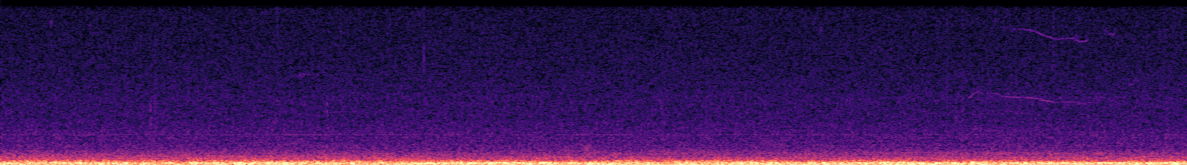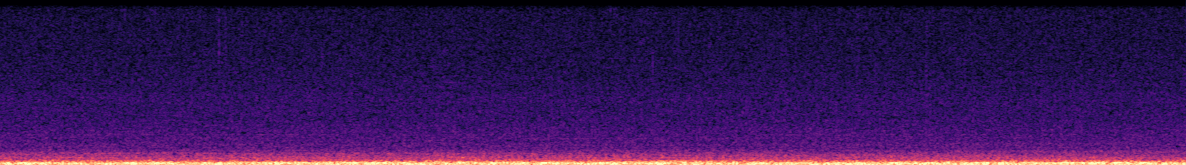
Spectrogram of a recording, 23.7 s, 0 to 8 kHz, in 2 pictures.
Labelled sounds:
10.0	10.5	killer whale, 2.6 to 4.0 kHz

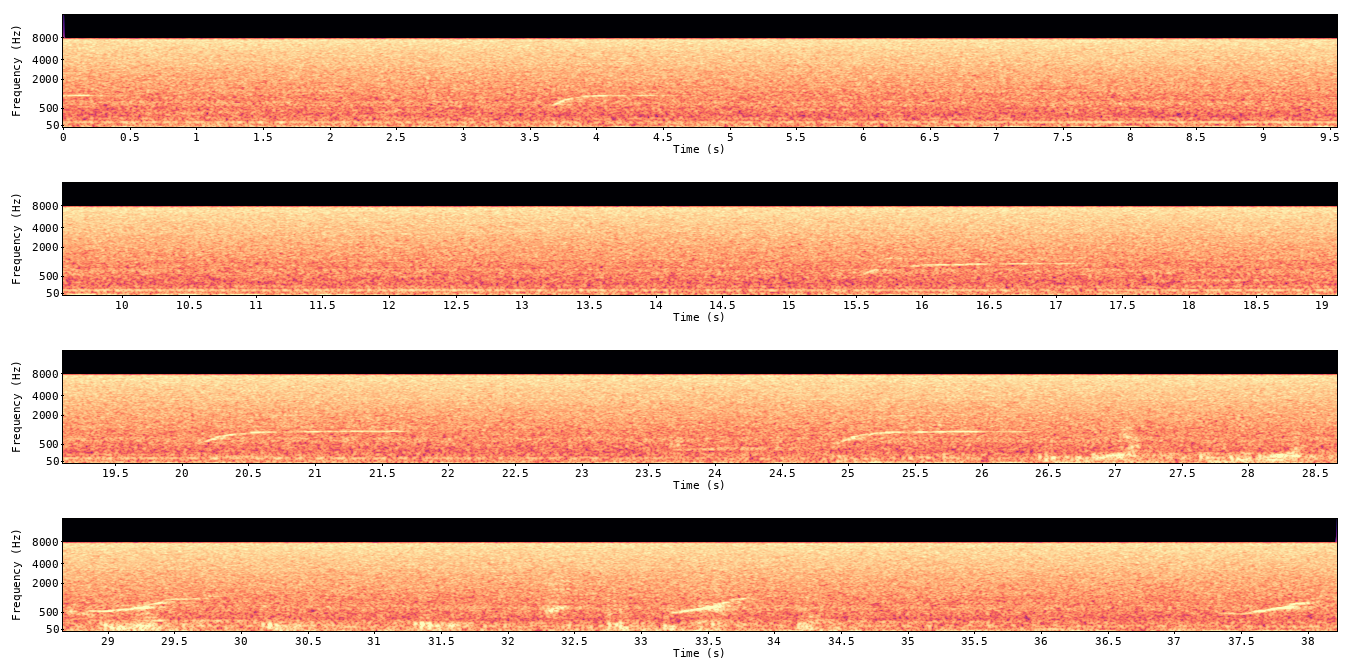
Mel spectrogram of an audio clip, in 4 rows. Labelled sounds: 3.7	4.2	humpback whale, 0.80 to 1.1 kHz
15.9	16.5	humpback whale, 0.86 to 1.1 kHz
20.2	21.4	humpback whale, 0.80 to 1.1 kHz
25.0	26.0	humpback whale, 0.80 to 1.1 kHz
29.3	29.7	humpback whale, 0.80 to 1.1 kHz
33.5	33.9	humpback whale, 0.80 to 1.2 kHz

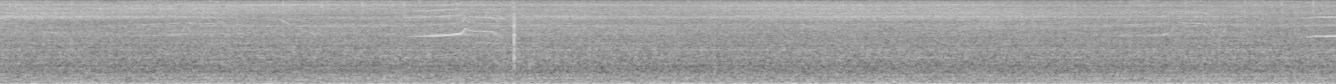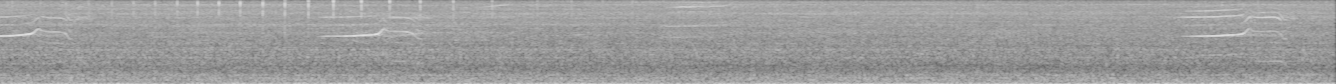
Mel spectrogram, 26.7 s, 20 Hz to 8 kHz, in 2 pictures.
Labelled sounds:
4.1	4.7	killer whale, southern resident, 2.1 to 5.5 kHz
13.0	13.7	killer whale, southern resident, 4.1 to 4.6 kHz
16.7	17.3	killer whale, southern resident, 2.1 to 4.5 kHz
18.1	18.5	killer whale, southern resident, 6.0 to 6.8 kHz
20.0	20.5	killer whale, southern resident, 6.0 to 6.2 kHz
25.1	25.8	killer whale, southern resident, 4.1 to 5.7 kHz

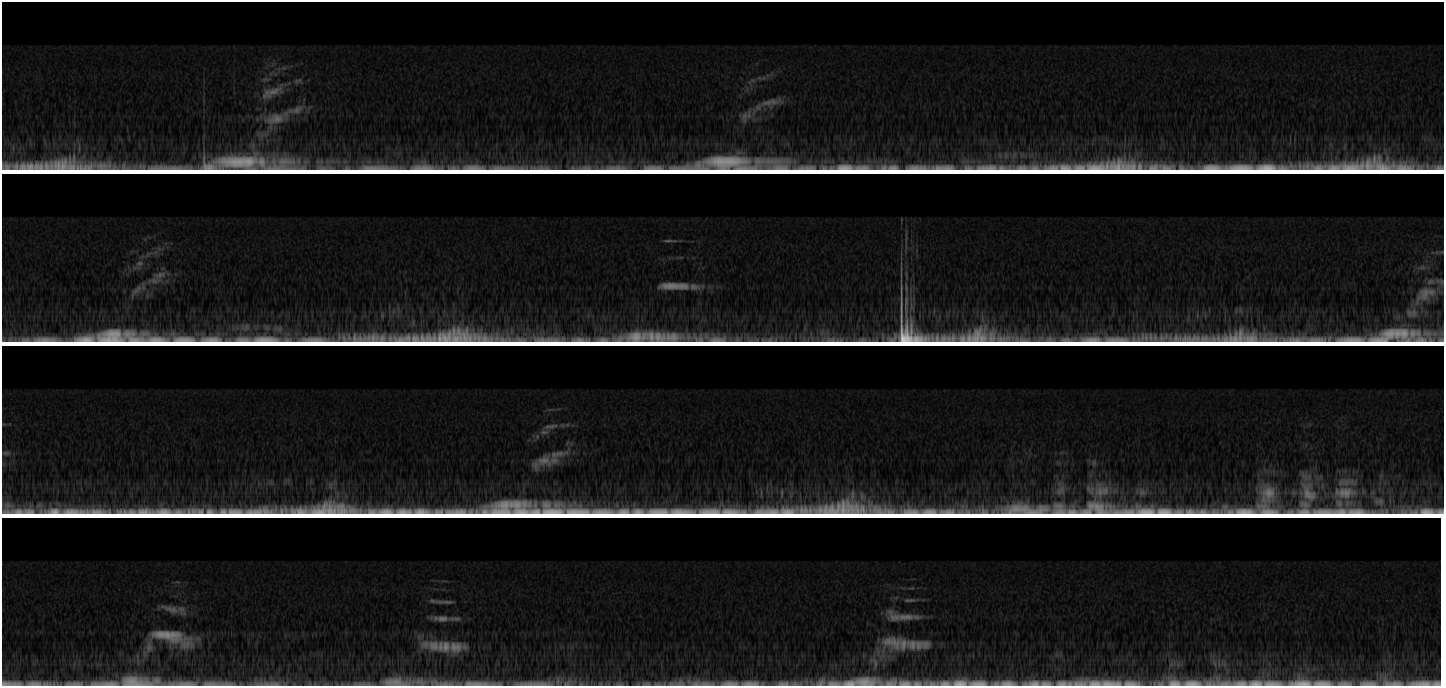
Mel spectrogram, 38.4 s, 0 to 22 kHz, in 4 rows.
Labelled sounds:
1.7	2.1	humpback whale, 1.1 to 1.8 kHz
2.7	3.1	humpback whale, 2.0 to 3.3 kHz
4.9	5.3	humpback whale, 1.2 to 2.2 kHz
10.5	10.8	humpback whale, 1.0 to 2.0 kHz
14.0	14.3	humpback whale, 1.2 to 4.4 kHz
19.0	19.3	humpback whale, 0.83 to 1.3 kHz
22.7	23.1	humpback whale, 1.0 to 3.3 kHz
29.8	30.2	humpback whale, 0.90 to 2.6 kHz
31.6	32.0	humpback whale, 0.80 to 3.0 kHz
34.7	35.1	humpback whale, 0.80 to 3.2 kHz

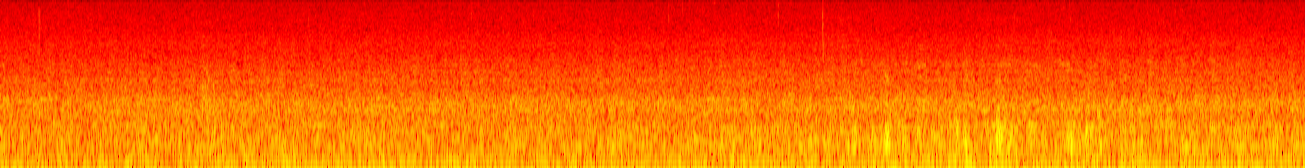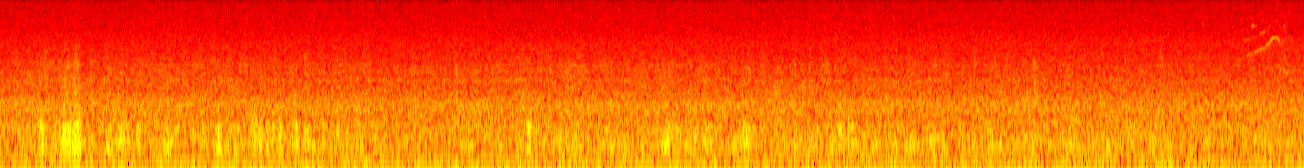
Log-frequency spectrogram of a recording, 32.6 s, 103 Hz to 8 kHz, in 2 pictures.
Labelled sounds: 31.8	32.5	killer whale, 1.2 to 4.9 kHz

